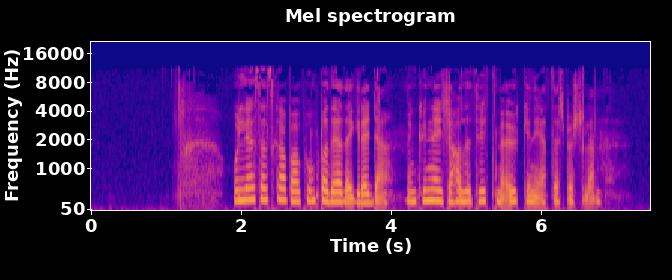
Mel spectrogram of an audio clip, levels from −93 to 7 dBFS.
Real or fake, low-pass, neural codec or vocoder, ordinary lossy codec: real; 19.8 kHz; none; MP3, 48 kbps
